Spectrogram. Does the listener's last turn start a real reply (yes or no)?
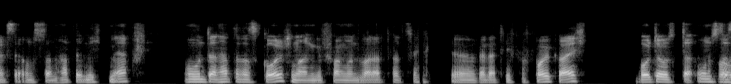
no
